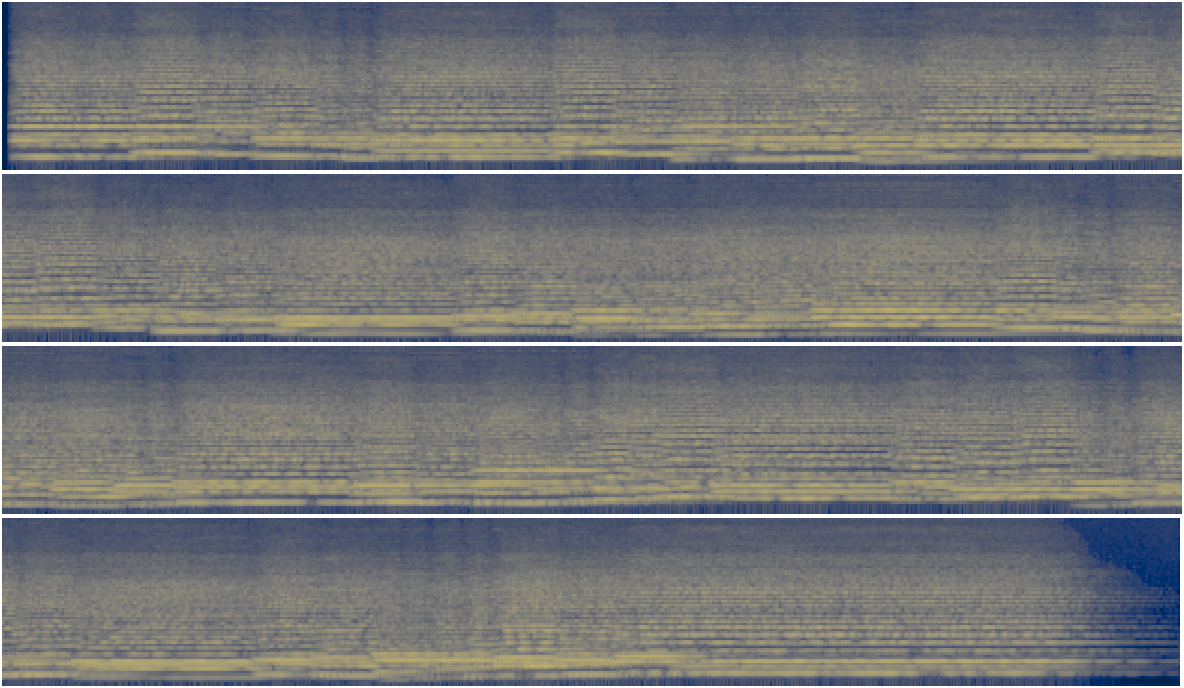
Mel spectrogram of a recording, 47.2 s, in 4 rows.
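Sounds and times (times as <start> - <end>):
instrumental music: 0.0 - 47.1.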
